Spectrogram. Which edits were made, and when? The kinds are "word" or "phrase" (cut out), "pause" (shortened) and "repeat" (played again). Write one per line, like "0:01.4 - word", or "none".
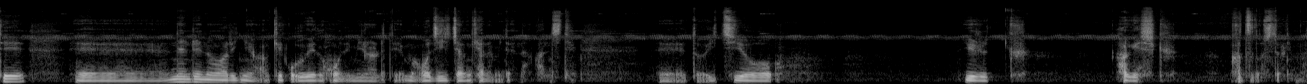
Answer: none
